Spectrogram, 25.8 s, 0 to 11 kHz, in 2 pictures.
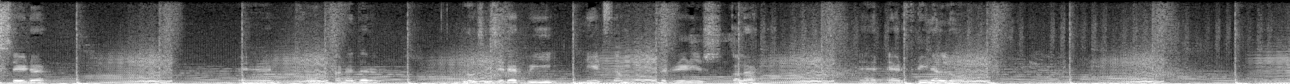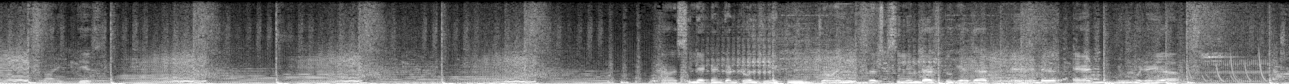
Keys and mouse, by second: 7.1 shift+a, 8.3 d, 8.6 BackSpace, 13.2-14.6 drag, 18.6 click, 18.9 b, 21.9 ctrl+j, 22.7 Delete, 22.7 click, 23.4 shift+a.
